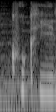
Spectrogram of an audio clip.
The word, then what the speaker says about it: Kukki: Ganz links sieht man Cookie, den Hauptcharakter, also den Hauptcharakter quasi, der schon von Anfang an immer die größte Rolle gespielt hat. Genau, und Cookie ist quasi sein Spitzname und schreibt man K-U-K-K-I.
